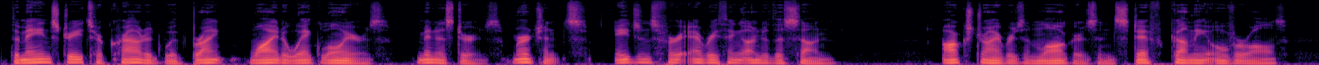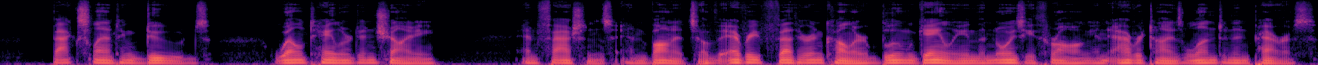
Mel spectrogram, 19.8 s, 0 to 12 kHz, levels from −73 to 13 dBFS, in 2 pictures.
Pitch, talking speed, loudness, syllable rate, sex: 85 Hz, 160 wpm, -20 LUFS, 5.3 syllables/s, male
